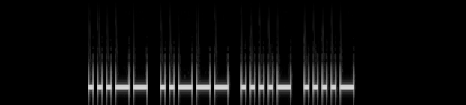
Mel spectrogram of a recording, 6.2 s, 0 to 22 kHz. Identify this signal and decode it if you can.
Morse code, heard as a keyed tone, about 20 wpm, 700 Hz. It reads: 3244
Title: Common Cut Numbers - 4-Digit 20wpm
